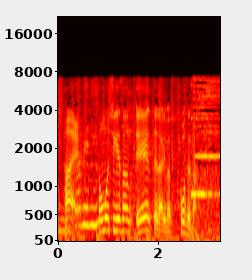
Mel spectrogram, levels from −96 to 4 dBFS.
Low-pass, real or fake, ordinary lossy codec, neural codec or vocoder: 7.2 kHz; real; none; none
